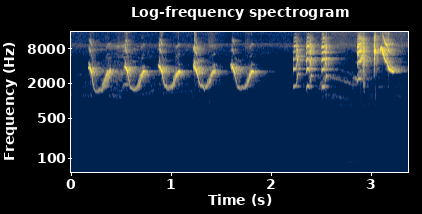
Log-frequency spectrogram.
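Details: Long-tailed shrike (cendet) singing as a masteran to prompt a silent cendet. Five looping, swooping whistled notes repeat rapidly, followed by a busier burst of sharp, high chattering notes.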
